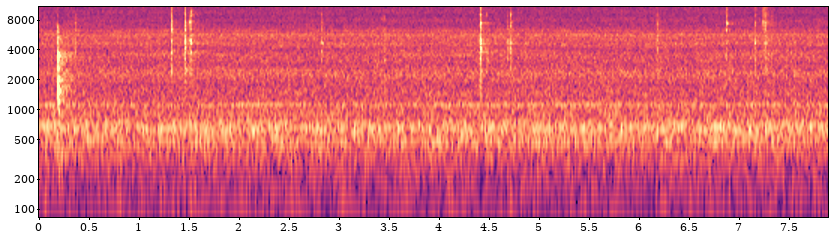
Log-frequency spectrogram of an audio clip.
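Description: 3D printer's cooling fan running steadily with a faint whine, while a wrench unscrews the hot brass nozzle from the heater block, giving a few faint metal clicks.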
